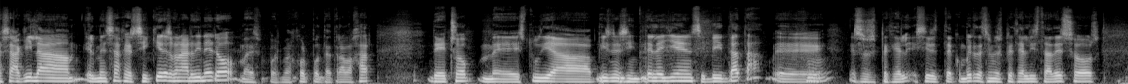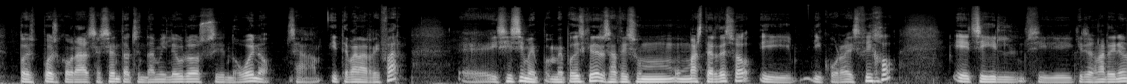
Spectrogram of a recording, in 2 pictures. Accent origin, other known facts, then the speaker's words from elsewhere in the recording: Basque Country, Spain; porque soy vasco, porque soy de aquí, porque quiero trabajar aquí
